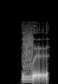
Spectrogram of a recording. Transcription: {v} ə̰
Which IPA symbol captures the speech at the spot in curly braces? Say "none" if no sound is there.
v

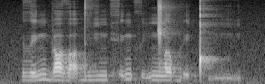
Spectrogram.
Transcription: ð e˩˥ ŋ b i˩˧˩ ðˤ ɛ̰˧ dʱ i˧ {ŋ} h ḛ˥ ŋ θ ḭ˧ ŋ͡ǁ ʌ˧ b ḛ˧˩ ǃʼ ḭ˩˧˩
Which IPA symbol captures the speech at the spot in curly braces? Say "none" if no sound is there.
ŋ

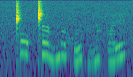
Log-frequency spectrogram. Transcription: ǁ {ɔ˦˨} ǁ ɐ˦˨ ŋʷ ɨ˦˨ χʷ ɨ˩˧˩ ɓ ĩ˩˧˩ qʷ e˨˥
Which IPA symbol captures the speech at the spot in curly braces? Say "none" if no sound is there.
ɔ˦˨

